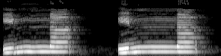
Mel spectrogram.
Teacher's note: hukumnya gunah wujubul gunah harus dibaca Dua harakat dan makhrajnya dari hidung khaisum Inna Inna ada suara yang bahasa Sundanya ngirung dari hidung in · Dan penitik beratan di sini pada ucapan inna, maka hukumnya gunnah, wujubul gunnah. Harus dibaca dua harokat dan makhrajnya dari hidung khaysum.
